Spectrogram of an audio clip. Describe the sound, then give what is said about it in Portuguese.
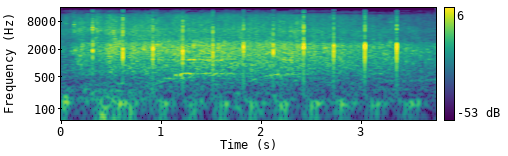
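An audience claps steadily throughout, a dense wash of applause with sharper individual claps popping out now and then, moderately loud and without any voices; the applause follows the speaker introducing his aide. “Esse é o Vicente, meu assessor. Palmas.”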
